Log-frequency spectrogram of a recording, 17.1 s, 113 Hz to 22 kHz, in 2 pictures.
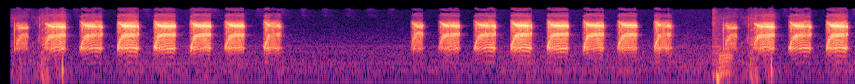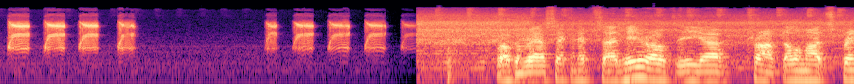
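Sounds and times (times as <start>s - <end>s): duck quacking: 0.1s - 2.9s, 4.1s - 10.0s, 11.2s - 12.8s.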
